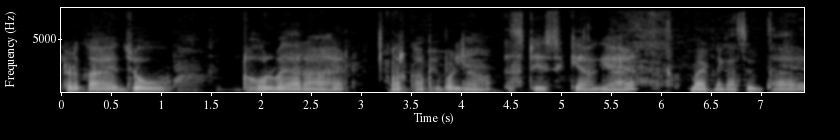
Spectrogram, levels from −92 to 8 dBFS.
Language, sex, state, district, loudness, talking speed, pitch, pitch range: Hindi, female, Bihar, Supaul, -27 LUFS, 160 wpm, 235 Hz, 230-255 Hz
